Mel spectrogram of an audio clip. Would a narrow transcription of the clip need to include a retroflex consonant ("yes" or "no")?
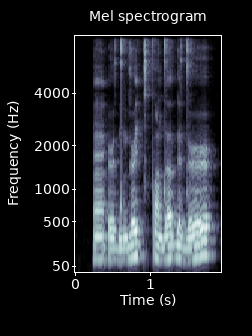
no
